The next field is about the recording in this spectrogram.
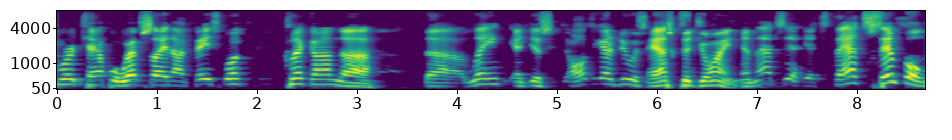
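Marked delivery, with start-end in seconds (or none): none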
